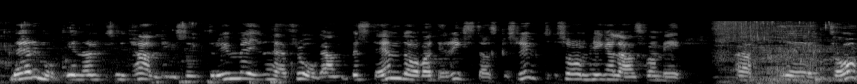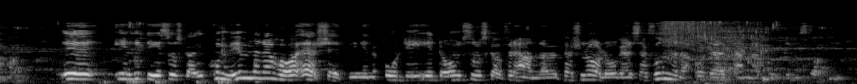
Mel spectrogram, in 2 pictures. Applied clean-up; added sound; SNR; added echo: classical method WPE with log-MMSE.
